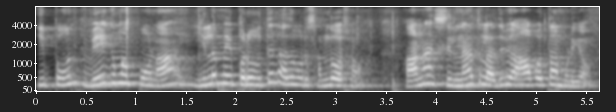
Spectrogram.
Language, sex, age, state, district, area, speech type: Tamil, male, 18-30, Tamil Nadu, Salem, urban, spontaneous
